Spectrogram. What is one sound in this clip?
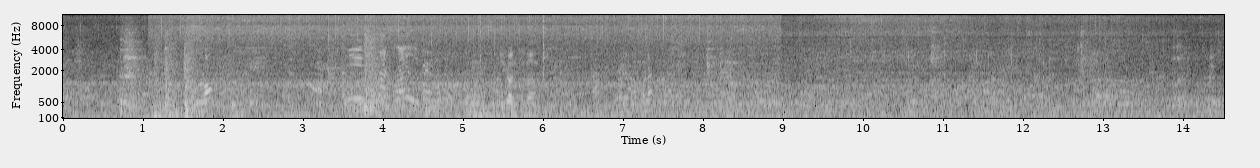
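Meat sizzles steadily on a hot grill.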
